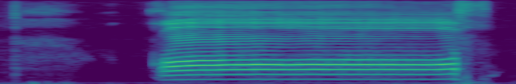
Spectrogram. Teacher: زبان کی جڑ اور تالو کے نرم حصے سے ادا ہوتا ہے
